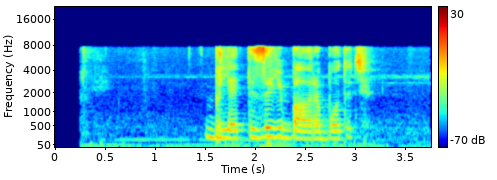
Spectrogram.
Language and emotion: Russian, angry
